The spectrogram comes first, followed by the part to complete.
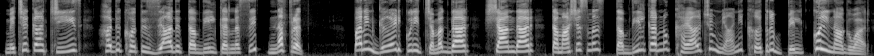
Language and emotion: Kashmiri, disgusted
